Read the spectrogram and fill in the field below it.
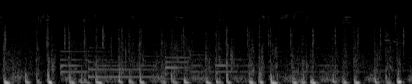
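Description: Horse hooves galloping in the Red Dead Redemption 2 video game, a steady rapid drumming of clops under faint musical tones, fairly quiet and alone.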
